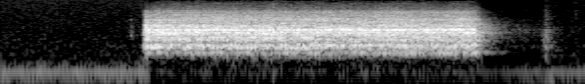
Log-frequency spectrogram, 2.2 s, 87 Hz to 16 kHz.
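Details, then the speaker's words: Canadian Westinghouse Model 577 radio during capacitor replacement: sudden loud hiss of static for about a second, then quiet hum; intermittent crackle traced to a cold solder joint. "found it okay okay we found a cold joint cold solder joint"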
